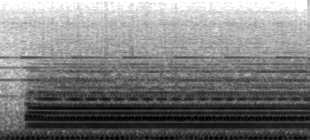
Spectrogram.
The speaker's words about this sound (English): And trains are going by carrying oil.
